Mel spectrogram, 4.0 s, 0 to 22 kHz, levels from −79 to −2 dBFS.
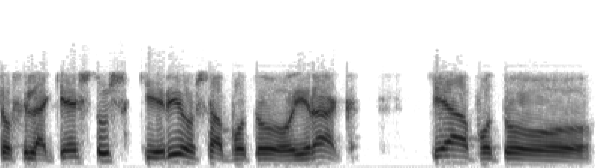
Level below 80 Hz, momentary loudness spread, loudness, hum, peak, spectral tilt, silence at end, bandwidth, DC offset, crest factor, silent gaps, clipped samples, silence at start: -66 dBFS; 6 LU; -14 LUFS; none; -2 dBFS; -6 dB/octave; 0.05 s; 5.4 kHz; under 0.1%; 12 dB; none; under 0.1%; 0 s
